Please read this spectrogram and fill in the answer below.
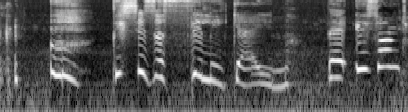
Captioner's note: laughs; groans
